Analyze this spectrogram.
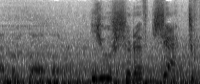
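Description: A young woman speaks angrily up close.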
